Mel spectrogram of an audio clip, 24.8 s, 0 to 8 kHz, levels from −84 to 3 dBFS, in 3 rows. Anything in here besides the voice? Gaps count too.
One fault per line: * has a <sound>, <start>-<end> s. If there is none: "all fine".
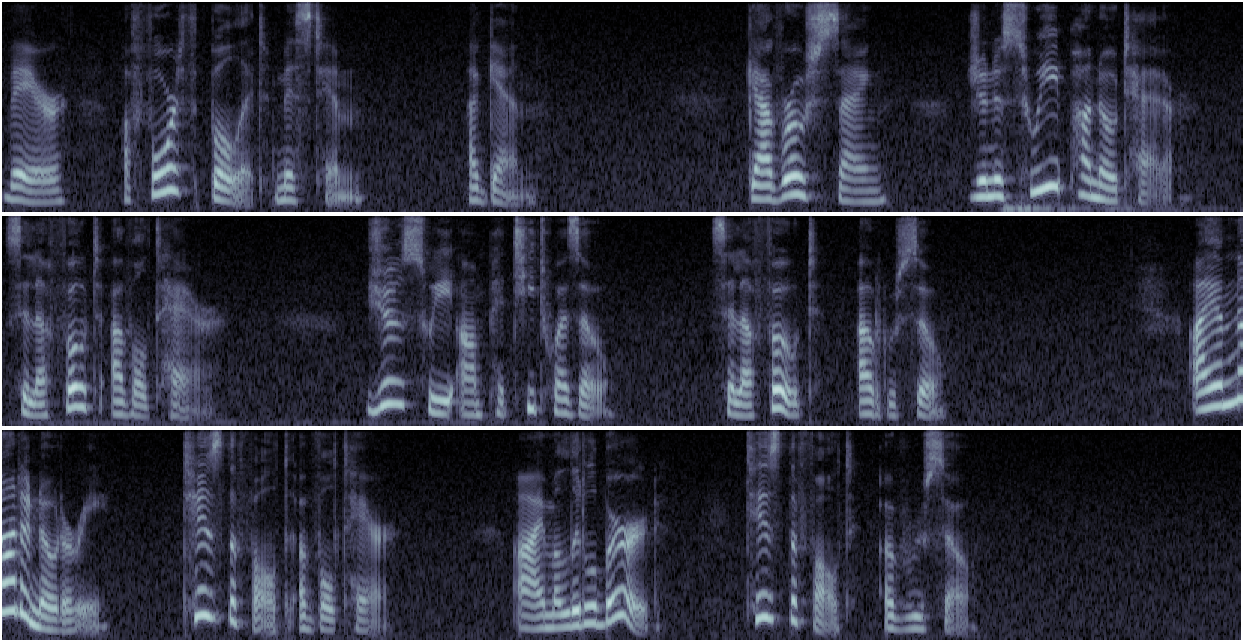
all fine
